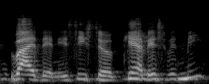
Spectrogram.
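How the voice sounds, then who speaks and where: An actress as a coy French femme fatale. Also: female voice, on the high side, brisk, fairly bright tone, lightly acted. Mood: teasing, coy. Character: alluring French woman, teasing, shrewd, coolly challenging. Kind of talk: 1940s radio drama acting.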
